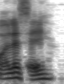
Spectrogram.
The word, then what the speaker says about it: Olise: Michael Olise.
